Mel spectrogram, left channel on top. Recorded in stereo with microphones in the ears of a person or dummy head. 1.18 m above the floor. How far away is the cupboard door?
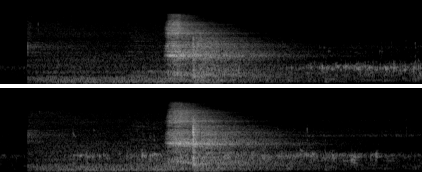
About 1.8 m.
